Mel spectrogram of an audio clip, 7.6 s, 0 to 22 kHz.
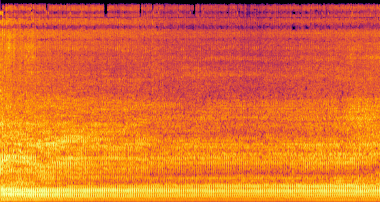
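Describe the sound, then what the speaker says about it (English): A Honda GX160 engine runs steadily on a Workman 2 Multimixer cement mixer after being fixed up, giving a continuous, even idling drone up close with no pauses and no talk. "One Workman 2 Multimixer cement mixer with a Honda GX160. Fixed up and running"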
